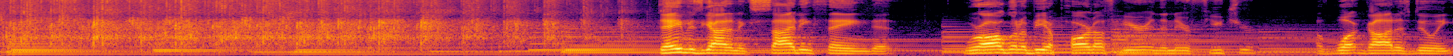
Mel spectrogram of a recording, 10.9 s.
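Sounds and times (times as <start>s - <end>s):
audience clapping hands: 0.0s - 5.7s
speech: 5.0s - 10.8s.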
